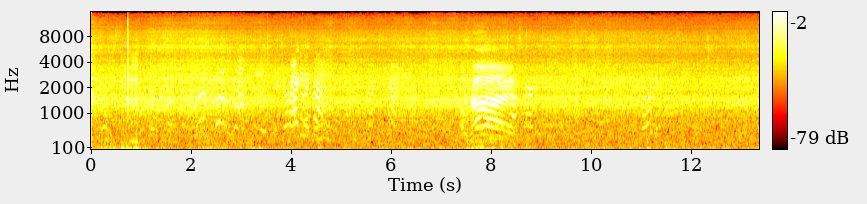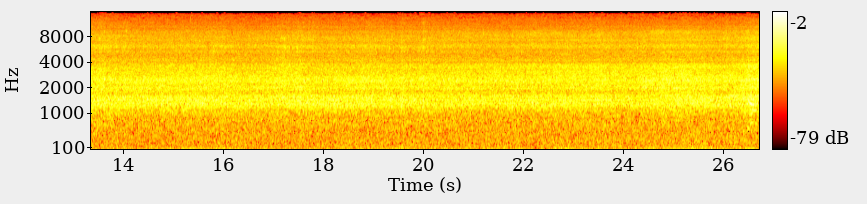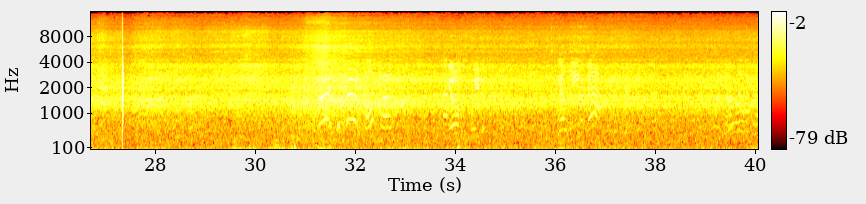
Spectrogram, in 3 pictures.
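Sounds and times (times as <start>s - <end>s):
voices calling out: 0.0s - 4.8s, 31.0s - 37.6s
whitewater rushing: 0.0s - 40.0s.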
